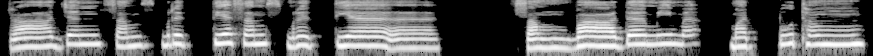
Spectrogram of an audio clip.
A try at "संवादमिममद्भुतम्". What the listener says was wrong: மிமமத்புதம் அங்க மகாபிராணः இல்ல ஃபிக்ஸ் பண்ணிக்கோங்க கேசவார்ஜுனயோः புண்ணியம் ஹ்ருஷ்யாமி ச முहुर्मुहुः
